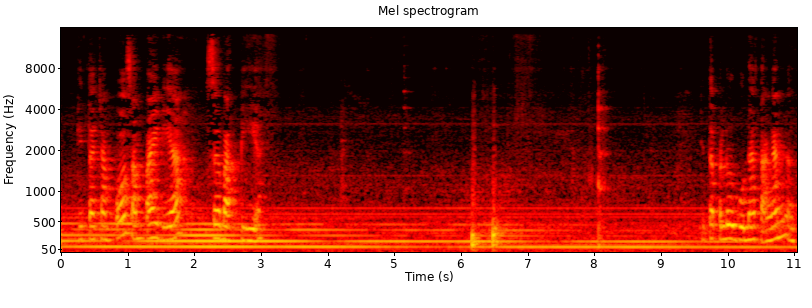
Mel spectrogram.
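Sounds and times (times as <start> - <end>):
low steady hum: 0.0 - 11.0
dull knocks: 6.2 - 6.7.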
